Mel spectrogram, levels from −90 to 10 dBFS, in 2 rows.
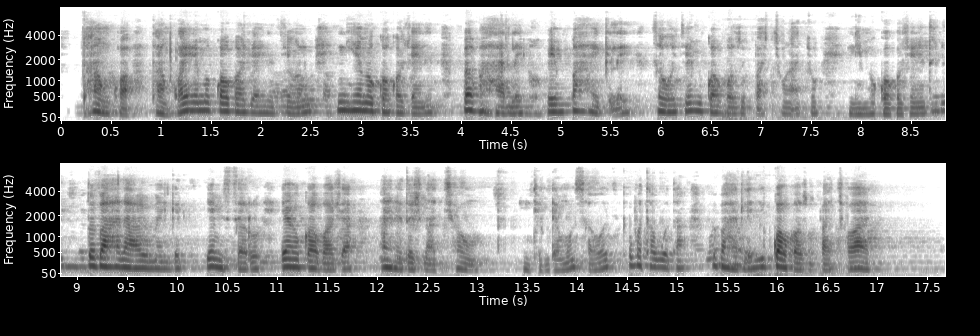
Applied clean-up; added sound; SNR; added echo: neural separator model SepFormer DNS4.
